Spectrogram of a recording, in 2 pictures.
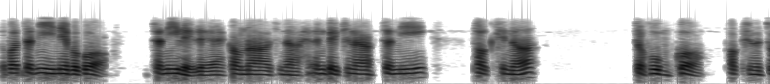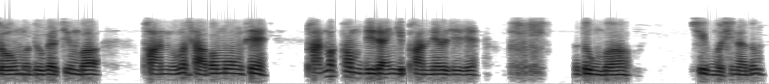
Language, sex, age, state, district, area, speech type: Manipuri, male, 18-30, Manipur, Churachandpur, rural, conversation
